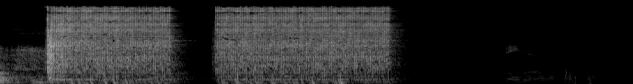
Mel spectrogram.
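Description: Snap-on 14.4 V cordless impact wrench hammering on a 27 mm axle nut through a 3/8-to-1/2-inch adapter, in two bursts of about a second and a half and nearly two seconds. The nut does not break loose: the small impact lacks the power for it.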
